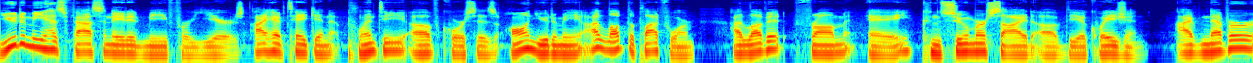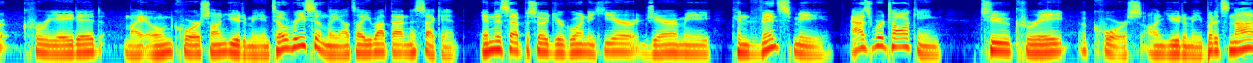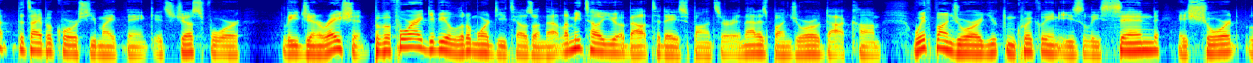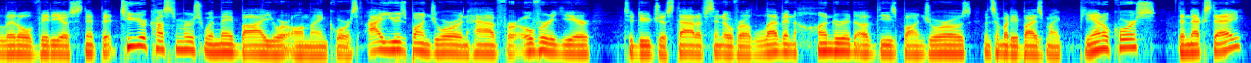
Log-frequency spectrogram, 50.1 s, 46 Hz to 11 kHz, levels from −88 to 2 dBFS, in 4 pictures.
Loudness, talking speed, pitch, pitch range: -16 LUFS, 185 wpm, 115 Hz, 105-130 Hz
